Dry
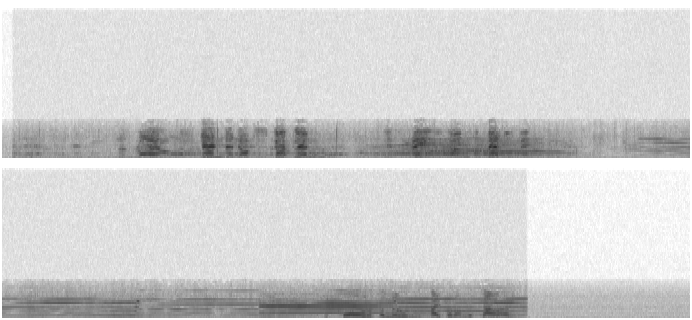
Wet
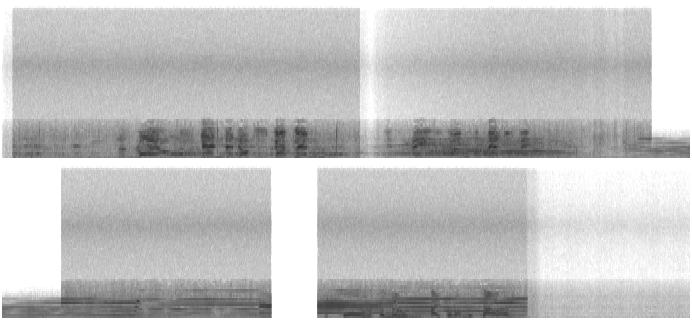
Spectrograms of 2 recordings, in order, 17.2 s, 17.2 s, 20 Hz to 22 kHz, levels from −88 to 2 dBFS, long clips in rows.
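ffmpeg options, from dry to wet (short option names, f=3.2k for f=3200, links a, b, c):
-filter_complex "[0:a]asettb=1/sr,asplit=3[a][b][c];[a]atrim=end=8.124[d];[b]atrim=start=8.12:end=9.35,asetpts=PTS-STARTPTS,afade=t=in:d=0.004:c=qsin,afade=t=out:st=1.226:d=0.004:c=qsin,lowpass=f=1.5k:w=0.5412,lowpass=f=1.5k:w=1.3066[e];[c]atrim=start=9.346[f];[d][e]acrossfade=d=0.004:c1=hsin:c2=qsin[g];[g][f]acrossfade=d=0.004:c1=qsin:c2=hsin,asplit=4[h][i][j][k];[h]atrim=end=4.48,asetpts=PTS-STARTPTS,afade=t=out:st=4.476:d=0.004:c=hsin:silence=0.16788[l];[i]atrim=start=4.48:end=11.97,asetpts=PTS-STARTPTS,afade=t=in:d=1.88:silence=0.16788,afade=t=out:st=7.486:d=0.004:c=hsin[m];[j]atrim=start=11.97:end=12.55,asetpts=PTS-STARTPTS,volume=0[n];[k]atrim=start=12.55,asetpts=PTS-STARTPTS,afade=t=in:d=0.004:c=hsin[o];[l][m][n][o]concat=n=4:v=0:a=1,agate=range=-33dB:threshold=-47dB:ratio=3:detection=peak,equalizer=f=13k:t=o:w=0.56:g=12.5,acrossover=split=130|3000[p][q][r];[q]acompressor=threshold=-28dB:ratio=6[s];[p][s][r]amix=inputs=3:normalize=0,volume=7.5dB"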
